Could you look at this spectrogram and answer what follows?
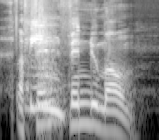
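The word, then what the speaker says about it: La Fin du Monde: It's La Fondu Mandu. It's a beer they have there. – A fin du monde.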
